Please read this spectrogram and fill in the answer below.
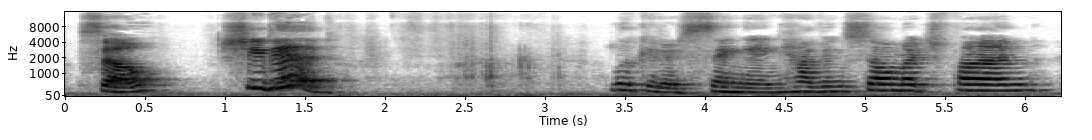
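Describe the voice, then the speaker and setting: A woman reading a picture book aloud to young listeners, with expressive drawn-out emphasis and chatty asides. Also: fairly high pitch, roomy sound. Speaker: children's story-time host reading a picture book aloud.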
